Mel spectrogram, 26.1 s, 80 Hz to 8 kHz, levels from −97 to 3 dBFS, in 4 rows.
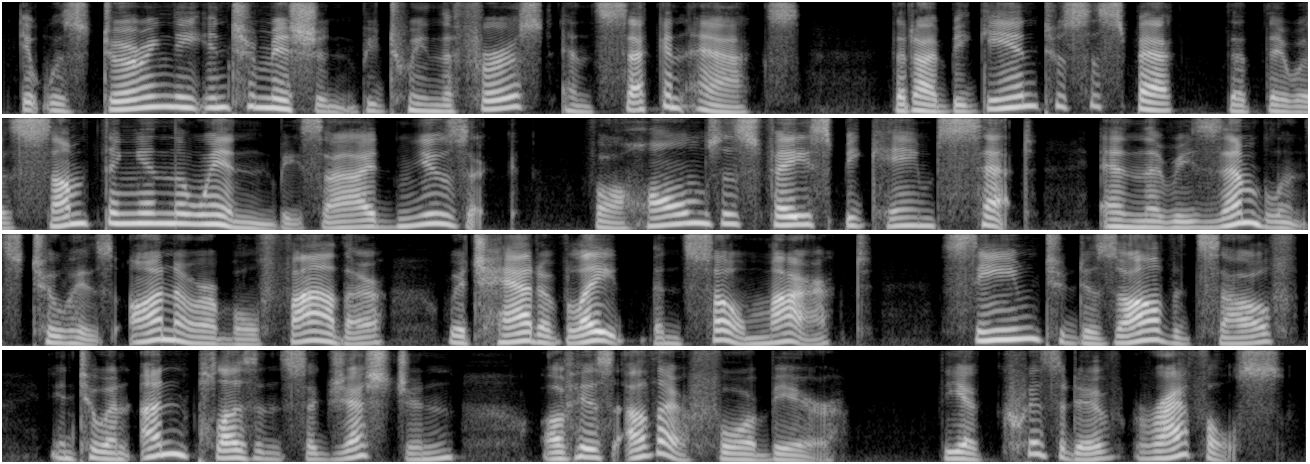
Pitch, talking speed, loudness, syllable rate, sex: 195 Hz, 135 wpm, -21 LUFS, 4.4 syllables/s, female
